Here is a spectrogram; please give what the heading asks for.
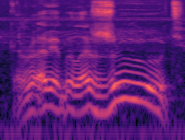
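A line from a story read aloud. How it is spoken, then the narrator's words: Loud laughter. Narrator (Russian): Джек захохотал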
